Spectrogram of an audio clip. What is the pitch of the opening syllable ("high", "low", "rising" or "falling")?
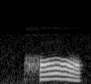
falling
